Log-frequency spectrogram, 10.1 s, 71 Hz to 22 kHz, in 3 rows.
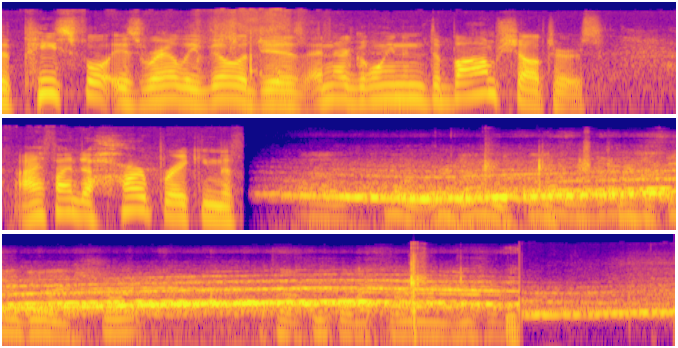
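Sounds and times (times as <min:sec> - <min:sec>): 
speech: 0:00.0 - 0:04.6
air-raid warning sirens wailing in a Jerusalem street: 0:04.6 - 0:10.0.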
